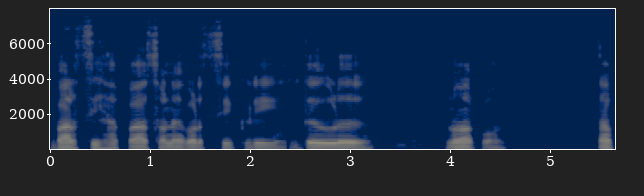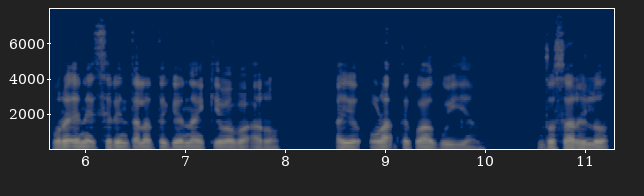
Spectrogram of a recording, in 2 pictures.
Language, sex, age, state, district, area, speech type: Santali, male, 30-45, West Bengal, Bankura, rural, spontaneous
